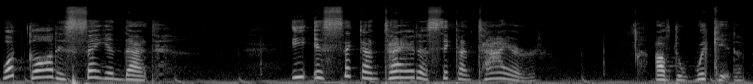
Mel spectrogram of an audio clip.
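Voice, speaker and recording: A woman preacher delivering a sermon in an emphatic, repetitive cadence, her loudness rising and falling between lines. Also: high voice, expressive, slow, pauses often, faint music behind.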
